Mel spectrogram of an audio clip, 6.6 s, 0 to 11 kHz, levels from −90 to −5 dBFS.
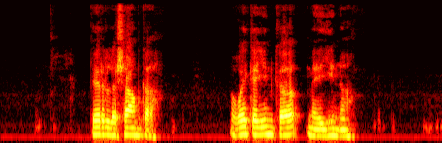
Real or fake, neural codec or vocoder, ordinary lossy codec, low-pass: fake; vocoder, 24 kHz, 100 mel bands, Vocos; AAC, 64 kbps; 9.9 kHz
